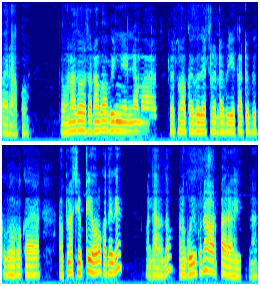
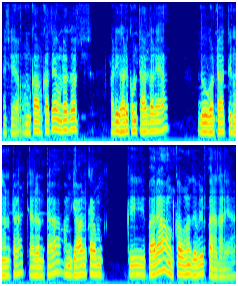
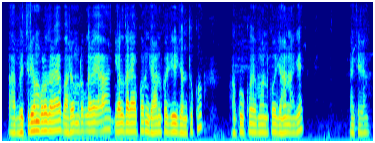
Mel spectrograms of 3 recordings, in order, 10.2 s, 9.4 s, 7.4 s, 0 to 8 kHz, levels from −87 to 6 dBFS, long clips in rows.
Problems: none marked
